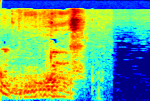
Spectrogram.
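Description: A dog, not a Kelpie, Fox Terrier or bulldog, gives a single loud growl lasting about a second, rising into a rough, bark-like snarl before cutting off abruptly into silence.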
